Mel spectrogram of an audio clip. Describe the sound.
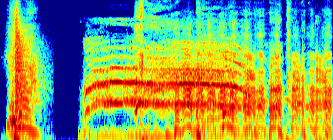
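A woman slaps her own buttocks with a sharp slap, and after a brief pause she lets out a long, loud, high-pitched scream that holds steady for a few seconds while other voices murmur faintly underneath.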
